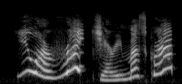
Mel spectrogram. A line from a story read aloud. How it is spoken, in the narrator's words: he cried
